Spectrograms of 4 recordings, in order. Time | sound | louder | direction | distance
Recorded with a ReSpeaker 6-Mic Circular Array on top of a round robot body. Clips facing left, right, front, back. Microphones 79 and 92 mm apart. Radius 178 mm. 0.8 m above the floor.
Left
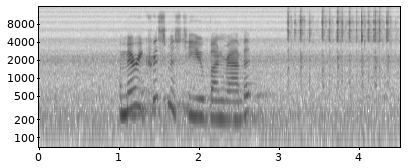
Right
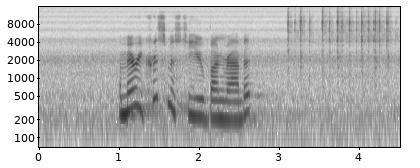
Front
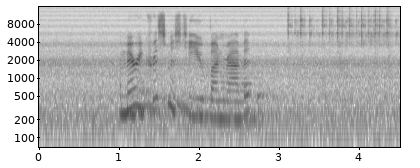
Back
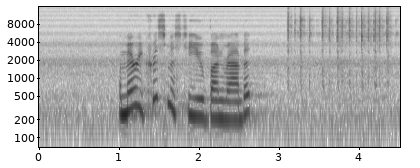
1.0 | a woman speaking | right 5 dB, back 12 dB | 150° right | 0.7 m
3.1 | typing on a keyboard | left 2 dB, back 2 dB | 170° left | 3.5 m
